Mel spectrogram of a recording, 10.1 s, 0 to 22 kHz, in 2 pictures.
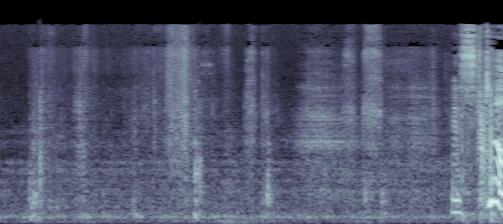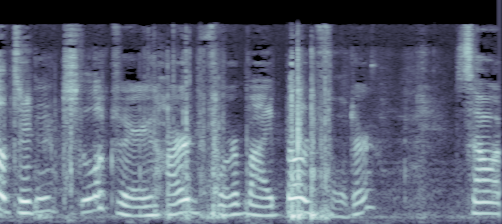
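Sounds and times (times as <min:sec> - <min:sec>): paper sliding rustle: 0:00.4 - 0:02.8.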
